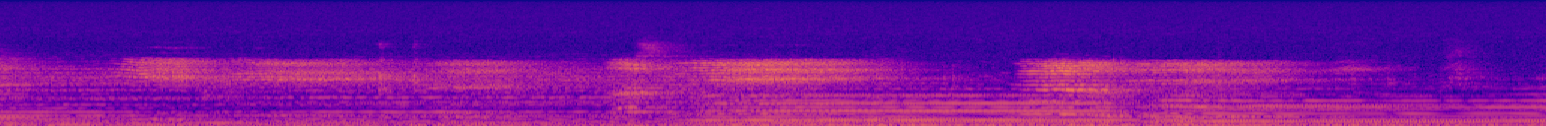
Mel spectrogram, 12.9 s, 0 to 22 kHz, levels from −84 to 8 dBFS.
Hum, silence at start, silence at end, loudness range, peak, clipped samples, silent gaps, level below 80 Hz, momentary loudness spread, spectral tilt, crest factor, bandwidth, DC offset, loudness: none; 0 s; 0 s; 6 LU; -10 dBFS; under 0.1%; none; -42 dBFS; 16 LU; -4.5 dB/octave; 20 dB; over 20 kHz; under 0.1%; -27 LUFS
